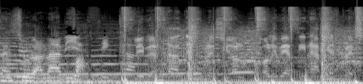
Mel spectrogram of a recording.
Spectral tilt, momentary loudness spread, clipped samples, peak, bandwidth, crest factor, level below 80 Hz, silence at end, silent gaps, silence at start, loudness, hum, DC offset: -4.5 dB/octave; 5 LU; 0.6%; 0 dBFS; 16.5 kHz; 10 dB; -12 dBFS; 0 s; none; 0 s; -11 LUFS; none; under 0.1%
